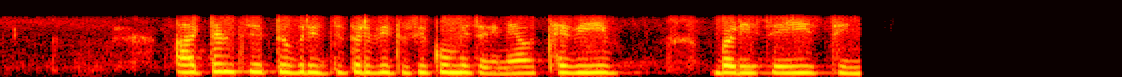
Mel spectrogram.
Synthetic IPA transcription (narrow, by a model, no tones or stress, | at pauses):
aːʈənset̪ubɾɪd͡ʒpəɾbʱit̪̬usĩkumisəknaut̪ʰːebi | bəɽiseisin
